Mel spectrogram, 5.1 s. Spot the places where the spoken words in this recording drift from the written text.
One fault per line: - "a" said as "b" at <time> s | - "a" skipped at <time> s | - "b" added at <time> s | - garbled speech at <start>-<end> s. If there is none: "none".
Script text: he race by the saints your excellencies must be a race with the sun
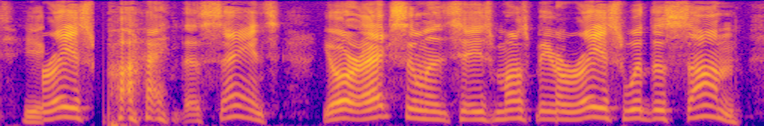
none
